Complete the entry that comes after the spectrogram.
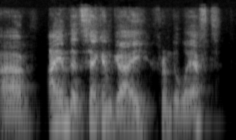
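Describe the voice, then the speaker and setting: The speaker has a Ukrainian accent. The pace is fairly slow. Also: man. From Ukraine. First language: Ukrainian or Russian. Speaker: battery materials testing scientist. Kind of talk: webinar presentation. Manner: hesitant, many fillers.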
